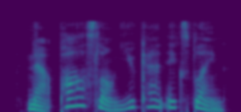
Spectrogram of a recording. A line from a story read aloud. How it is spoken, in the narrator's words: she said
